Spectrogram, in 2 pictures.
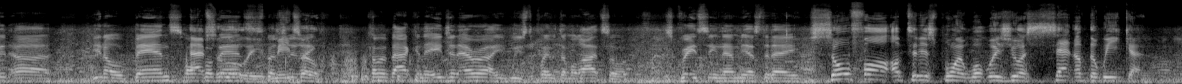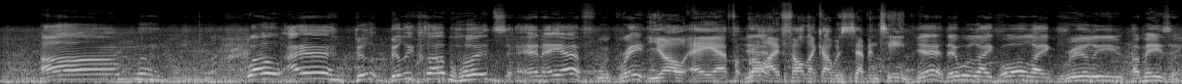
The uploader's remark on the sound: Live from This Is Hardcore 2019.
